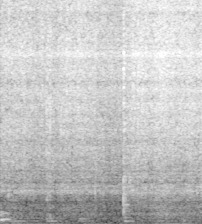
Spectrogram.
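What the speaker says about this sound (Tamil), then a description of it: "இப்போ நல்லா வதக்கிடலாம்" Okra sautés in a hot pan with a constant loud sizzle and frying hiss, close up, broken by a scrape of stirring partway through and no talk.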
